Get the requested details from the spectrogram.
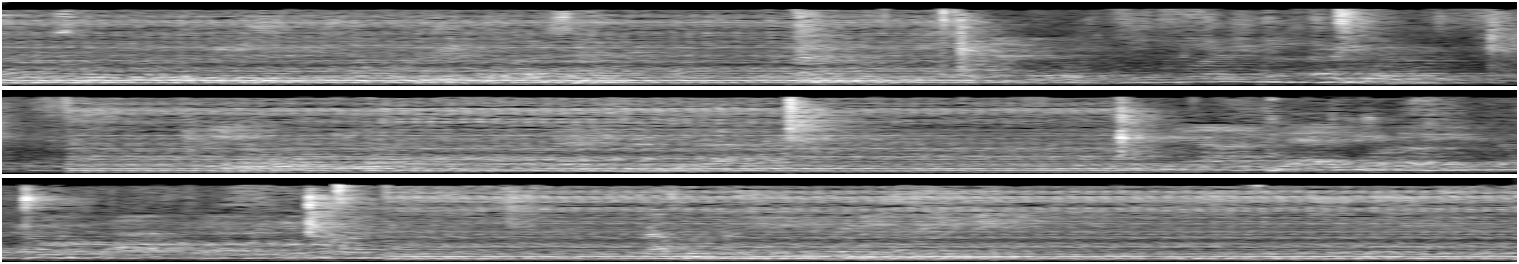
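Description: A machine hums steadily close by.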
